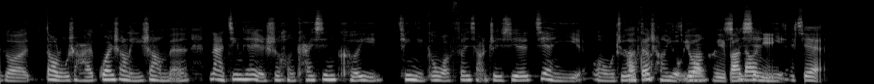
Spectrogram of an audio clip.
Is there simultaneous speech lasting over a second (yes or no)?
yes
